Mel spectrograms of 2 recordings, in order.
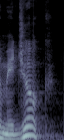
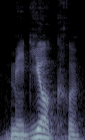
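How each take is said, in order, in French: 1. Le son R final est omis. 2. Le son R final est clairement prononcé. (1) "on entend souvent dire médiocre" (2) "disons donc bien médiocre"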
